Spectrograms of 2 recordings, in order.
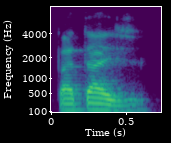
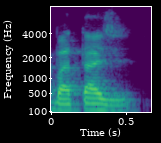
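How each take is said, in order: The two takes are said the same way.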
